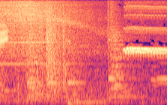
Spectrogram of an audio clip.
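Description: Railway guard's whistle in an animated cartoon: one steady, high blast beginning about one and a half seconds in, signalling the train's departure. A fading hiss comes before it.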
